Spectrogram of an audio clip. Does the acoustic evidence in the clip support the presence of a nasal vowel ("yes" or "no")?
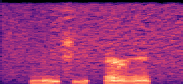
yes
